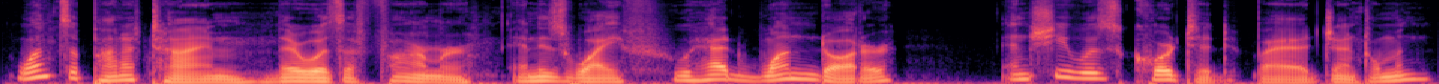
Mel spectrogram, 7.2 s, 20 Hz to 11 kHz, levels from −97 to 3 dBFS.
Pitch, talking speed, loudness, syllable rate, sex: 115 Hz, 185 wpm, -19 LUFS, 4.8 syllables/s, male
